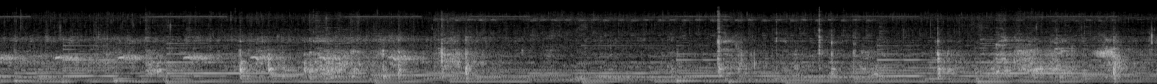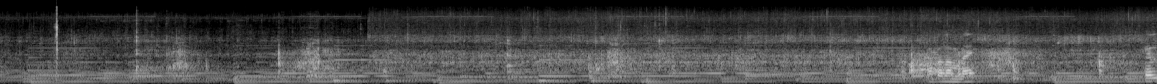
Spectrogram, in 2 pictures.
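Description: Chicken curry sizzling in a nonstick pan while a silicone spatula stirs it, with irregular scraping and bubbling as the gravy cooks down and thickens. Background music with sustained notes runs underneath.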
